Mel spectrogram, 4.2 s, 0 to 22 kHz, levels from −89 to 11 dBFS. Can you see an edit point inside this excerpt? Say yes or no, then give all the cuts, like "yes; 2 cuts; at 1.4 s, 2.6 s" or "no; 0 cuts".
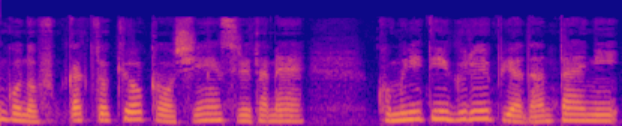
no; 0 cuts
